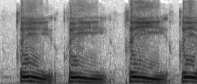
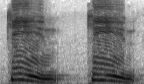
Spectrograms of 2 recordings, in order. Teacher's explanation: القاف في أقل درجات التفخيم لأنها مكسورة · Shown in: first take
